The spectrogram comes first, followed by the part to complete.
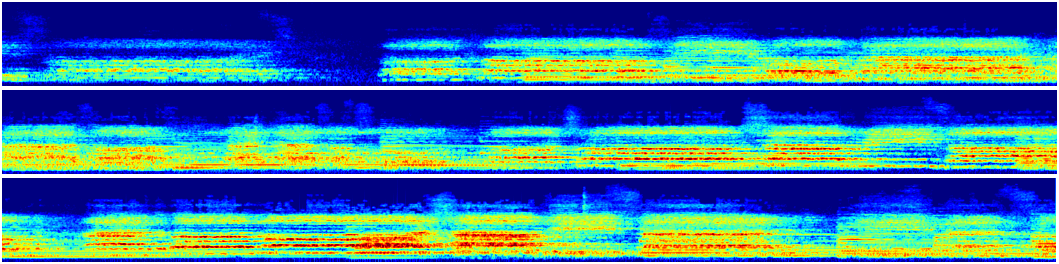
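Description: Men's choir singing a slow piece in sustained chords, with a brief pause about two seconds in before the voices come back in fuller.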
